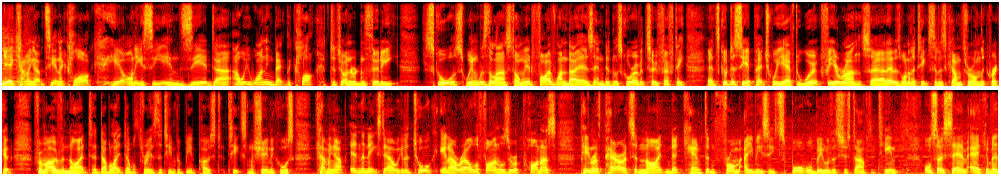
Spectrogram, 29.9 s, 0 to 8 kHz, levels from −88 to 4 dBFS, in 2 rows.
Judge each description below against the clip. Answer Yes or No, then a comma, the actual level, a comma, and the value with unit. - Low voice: Yes, low, 130 Hz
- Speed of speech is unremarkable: No, fast, 230 wpm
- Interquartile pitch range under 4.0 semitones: No, average, 4.5 semitones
